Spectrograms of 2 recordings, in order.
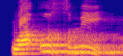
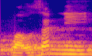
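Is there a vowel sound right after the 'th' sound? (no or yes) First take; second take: no; yes. First: No vowel follows the th before the n. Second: A vowel follows the th, then a doubled n. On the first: I praise. "saknya disukun, hamzahnya didompa" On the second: I begin with the second thing. "Wa usanni artinya saya memulai yang kedua"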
